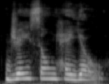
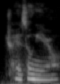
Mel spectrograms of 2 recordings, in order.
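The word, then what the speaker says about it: 죄송해요: So, the pronunciation is very different from um English. It's not jaesonghaeyo, it's choesonghaeyo. Choesonghaeyo.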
